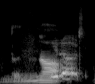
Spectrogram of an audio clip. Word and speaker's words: Budenholzer: It's pronounced Go ahead. You can do it. You can do it. Budenholzer.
